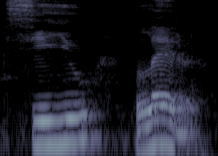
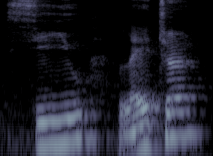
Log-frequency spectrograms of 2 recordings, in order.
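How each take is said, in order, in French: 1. Il est prononcé avec un accent britannique. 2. Il est prononcé avec un accent britannique.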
